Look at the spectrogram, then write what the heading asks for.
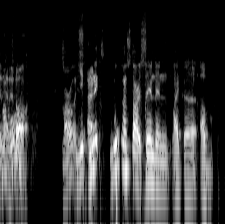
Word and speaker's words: Marois: Marois.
